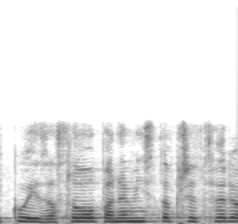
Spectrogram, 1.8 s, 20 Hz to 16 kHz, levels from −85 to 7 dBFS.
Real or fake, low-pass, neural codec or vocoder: fake; 7.2 kHz; codec, 16 kHz, 16 kbps, FreqCodec, smaller model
